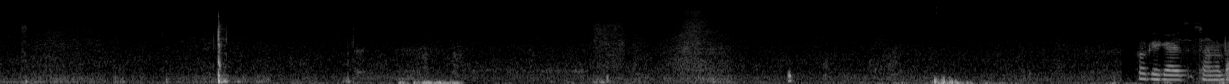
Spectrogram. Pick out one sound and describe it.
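Clothes rustle as hands handle them.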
